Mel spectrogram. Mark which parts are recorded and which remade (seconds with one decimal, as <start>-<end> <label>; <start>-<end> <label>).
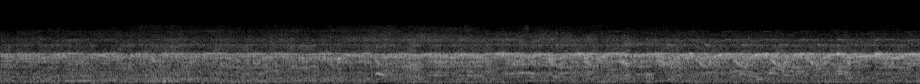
0.0-6.7 remade; 6.7-8.3 recorded; 8.3-9.2 remade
